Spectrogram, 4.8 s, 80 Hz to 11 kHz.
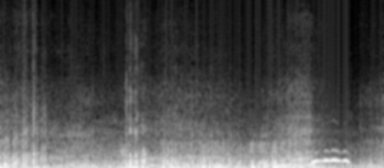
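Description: Yamaha Raptor 700 quad's single-cylinder engine running at low revs with a steady low rumble as the quad starts to move off.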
